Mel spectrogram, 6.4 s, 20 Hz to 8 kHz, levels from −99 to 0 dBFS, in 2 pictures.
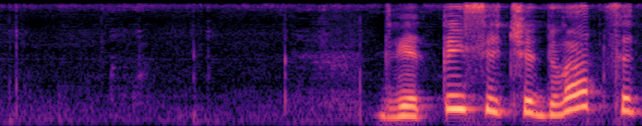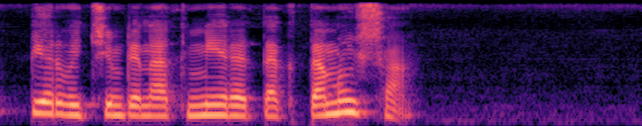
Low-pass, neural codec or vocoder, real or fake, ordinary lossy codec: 7.2 kHz; codec, 44.1 kHz, 3.4 kbps, Pupu-Codec; fake; none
